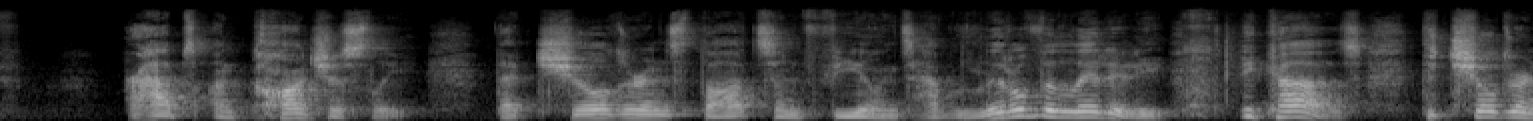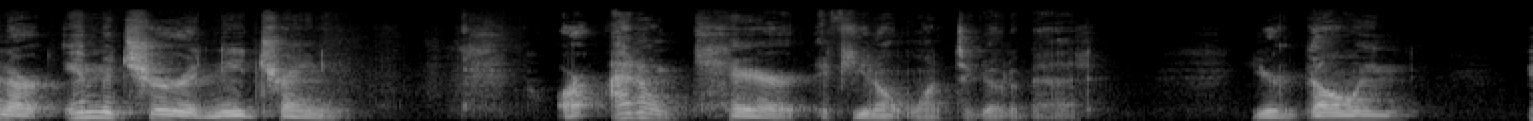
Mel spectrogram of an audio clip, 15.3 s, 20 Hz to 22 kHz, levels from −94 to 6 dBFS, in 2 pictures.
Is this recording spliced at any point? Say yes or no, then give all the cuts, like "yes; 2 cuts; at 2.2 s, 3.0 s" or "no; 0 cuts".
yes; 1 cut; at 10.3 s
